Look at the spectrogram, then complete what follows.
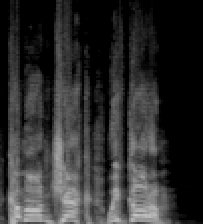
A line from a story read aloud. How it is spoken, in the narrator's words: The man looked toward the tree line off to the left and yelled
